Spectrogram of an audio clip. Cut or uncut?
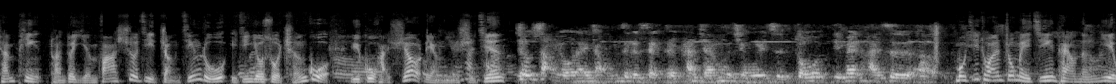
cut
